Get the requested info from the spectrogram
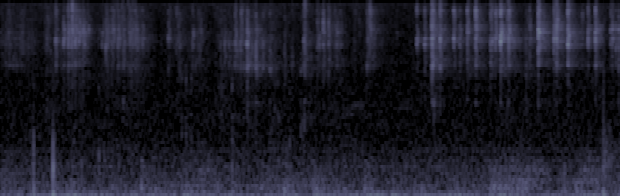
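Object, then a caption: Ribbed glass jar with lid. A small red ribbed candle-style glass jar with a lid is held in both hands while long nails tap and scratch its ribbed sides. Faint, quick bright clicks and soft scratching scatter over a steady low rumble, each tap dying away almost instantly.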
